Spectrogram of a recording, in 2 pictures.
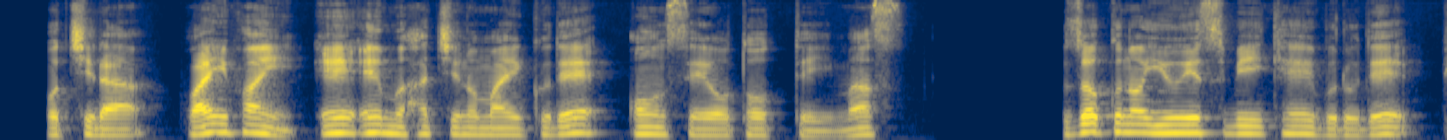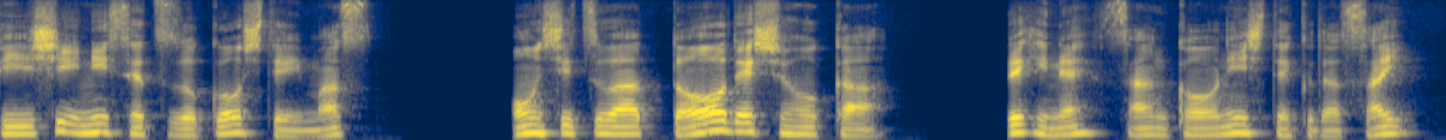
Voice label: fifine am8w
